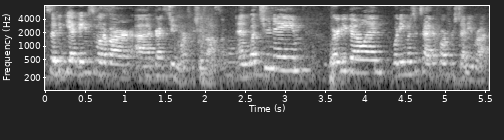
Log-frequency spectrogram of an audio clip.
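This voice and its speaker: A very fast, energetic delivery with hardly any pauses and ordinary pitch variation, amid audible room echo and noticeable background noise. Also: woman, fairly high pitch for a woman. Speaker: study abroad scholarship advisor. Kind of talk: information session presentation. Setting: room with student audience. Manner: casual, energetic.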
